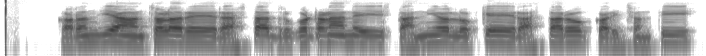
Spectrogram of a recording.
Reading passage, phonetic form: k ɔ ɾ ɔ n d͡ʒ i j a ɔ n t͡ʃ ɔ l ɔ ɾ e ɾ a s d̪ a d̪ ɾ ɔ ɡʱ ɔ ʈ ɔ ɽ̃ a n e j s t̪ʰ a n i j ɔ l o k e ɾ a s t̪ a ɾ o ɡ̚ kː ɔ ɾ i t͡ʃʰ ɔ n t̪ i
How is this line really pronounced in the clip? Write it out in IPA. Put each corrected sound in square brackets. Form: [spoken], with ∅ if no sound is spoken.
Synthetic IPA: k ɔ ɾ ɔ n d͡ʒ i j a ɔ n t͡ʃ ɔ [ɭ] ɔ ɾ e ɾ a s [t̪] a d̪ ɾ [u] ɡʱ ɔ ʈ ɔ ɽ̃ a n e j s t̪ʰ a n i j ɔ l o k e ɾ a s t̪ a ɾ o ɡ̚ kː ɔ ɾ i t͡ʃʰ ɔ n t̪ i

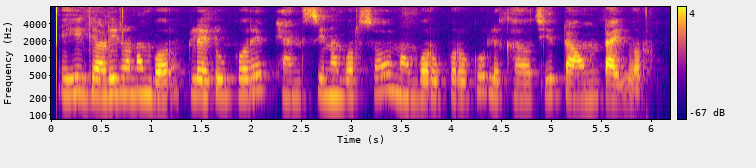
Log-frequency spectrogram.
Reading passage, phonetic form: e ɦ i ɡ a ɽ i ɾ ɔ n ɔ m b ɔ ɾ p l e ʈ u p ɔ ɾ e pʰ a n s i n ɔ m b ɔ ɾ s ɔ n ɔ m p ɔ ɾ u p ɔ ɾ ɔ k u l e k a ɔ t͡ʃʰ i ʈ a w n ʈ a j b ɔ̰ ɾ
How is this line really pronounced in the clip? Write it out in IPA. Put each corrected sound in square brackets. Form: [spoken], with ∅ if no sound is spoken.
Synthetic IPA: e ɦ i ɡ a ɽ i ɾ ɔ n ɔ m b ɔ ɾ p l e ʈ u p ɔ ɾ e pʰ a n s i n ɔ m b ɔ ɾ s ɔ n ɔ m [b] ɔ ɾ u p ɔ ɾ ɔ k u l e [kʰ] a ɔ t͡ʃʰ i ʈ a w n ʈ a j b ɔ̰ ɾ

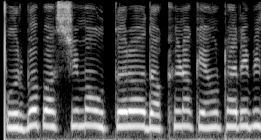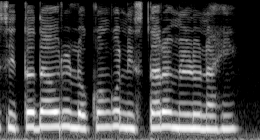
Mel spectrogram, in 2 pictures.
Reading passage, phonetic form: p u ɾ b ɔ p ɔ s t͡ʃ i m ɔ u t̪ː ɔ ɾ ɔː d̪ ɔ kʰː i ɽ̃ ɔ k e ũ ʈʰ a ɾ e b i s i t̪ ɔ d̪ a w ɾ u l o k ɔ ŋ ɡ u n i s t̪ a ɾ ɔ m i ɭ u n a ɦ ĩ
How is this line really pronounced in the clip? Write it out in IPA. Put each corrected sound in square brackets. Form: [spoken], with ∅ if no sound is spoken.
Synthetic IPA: p u ɾ b ɔ p ɔ s t͡ʃ i m ɔ u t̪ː ɔ ɾ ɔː d̪ ɔ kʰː i ɽ̃ ɔ k e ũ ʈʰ a ɾ e b i s i t̪ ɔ d̪ a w ɾ u l o k ɔ ŋ [k] u n i s t̪ a ɾ ɔ m i ɭ u n a ɦ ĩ

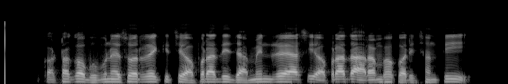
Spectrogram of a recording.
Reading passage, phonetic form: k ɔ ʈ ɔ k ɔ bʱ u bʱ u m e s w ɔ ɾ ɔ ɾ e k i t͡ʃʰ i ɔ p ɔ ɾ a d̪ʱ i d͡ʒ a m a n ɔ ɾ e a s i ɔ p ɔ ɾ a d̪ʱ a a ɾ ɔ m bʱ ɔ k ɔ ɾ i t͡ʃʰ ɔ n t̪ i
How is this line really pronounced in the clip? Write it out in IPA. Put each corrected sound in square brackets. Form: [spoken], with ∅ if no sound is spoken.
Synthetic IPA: k ɔ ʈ ɔ k ɔ bʱ u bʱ u [n] e s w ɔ ɾ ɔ ɾ e k i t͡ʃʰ i ɔ p ɔ ɾ a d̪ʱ i d͡ʒ a m [i] n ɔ ɾ e a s i ɔ p ɔ ɾ a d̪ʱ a a ɾ ɔ m bʱ ɔ k ɔ ɾ i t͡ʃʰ ɔ n t̪ i

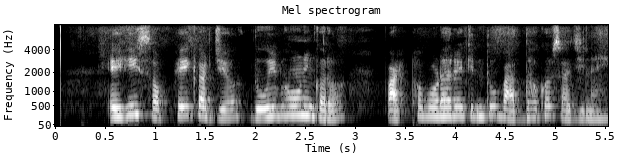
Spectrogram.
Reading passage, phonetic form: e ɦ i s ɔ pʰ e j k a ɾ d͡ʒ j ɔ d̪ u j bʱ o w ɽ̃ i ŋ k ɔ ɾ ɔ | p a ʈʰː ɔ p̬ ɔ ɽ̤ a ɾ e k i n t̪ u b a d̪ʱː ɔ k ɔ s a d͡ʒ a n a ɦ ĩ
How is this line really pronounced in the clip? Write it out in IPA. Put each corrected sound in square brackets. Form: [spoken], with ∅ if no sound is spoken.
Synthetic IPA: e ɦ i s ɔ pʰ e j k a ɾ d͡ʒ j ɔ d̪ u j bʱ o w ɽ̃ i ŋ k ɔ ɾ ɔ | p a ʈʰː ɔ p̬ ɔ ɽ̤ a ɾ e k i n t̪ u b a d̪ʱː ɔ k ɔ s a d͡ʒ [i] n a ɦ ĩ

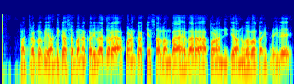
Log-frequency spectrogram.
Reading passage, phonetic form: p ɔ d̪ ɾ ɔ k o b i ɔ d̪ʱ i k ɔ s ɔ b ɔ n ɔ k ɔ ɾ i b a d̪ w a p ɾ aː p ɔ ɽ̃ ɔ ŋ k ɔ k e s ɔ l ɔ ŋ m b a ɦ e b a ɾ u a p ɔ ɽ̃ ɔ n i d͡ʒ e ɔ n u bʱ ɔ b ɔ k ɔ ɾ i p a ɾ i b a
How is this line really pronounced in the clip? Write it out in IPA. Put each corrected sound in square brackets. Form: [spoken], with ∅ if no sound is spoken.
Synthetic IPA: p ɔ [t̪] ɾ ɔ k o b i ɔ d̪ʱ i k ɔ s ɔ b ɔ n ɔ k ɔ ɾ i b a d̪ w a [∅] ɾ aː p ɔ ɽ̃ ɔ ŋ k ɔ k e s ɔ l ɔ [∅] m b a ɦ e b a ɾ [ɔ] a p ɔ ɽ̃ ɔ n i d͡ʒ e ɔ n u bʱ ɔ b ɔ k ɔ ɾ i p a ɾ i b [e]

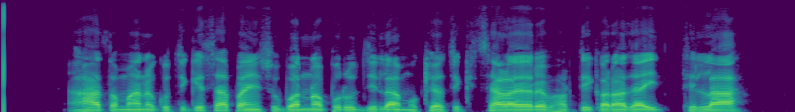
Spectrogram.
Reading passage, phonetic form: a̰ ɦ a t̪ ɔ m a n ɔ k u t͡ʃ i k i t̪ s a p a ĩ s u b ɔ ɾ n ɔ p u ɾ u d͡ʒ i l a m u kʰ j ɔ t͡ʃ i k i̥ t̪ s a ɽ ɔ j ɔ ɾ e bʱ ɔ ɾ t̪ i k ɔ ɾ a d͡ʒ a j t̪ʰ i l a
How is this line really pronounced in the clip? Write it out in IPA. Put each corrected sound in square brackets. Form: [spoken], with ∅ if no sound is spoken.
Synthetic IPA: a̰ ɦ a t̪ ɔ m a n ɔ k u t͡ʃ i k i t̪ s a p a ĩ s u b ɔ ɾ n ɔ p u ɾ u d͡ʒ i l a m u kʰ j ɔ t͡ʃ i k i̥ t̪ s a [ɭ] ɔ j ɔ ɾ e bʱ ɔ ɾ t̪ i k ɔ ɾ a d͡ʒ a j t̪ʰ i l a

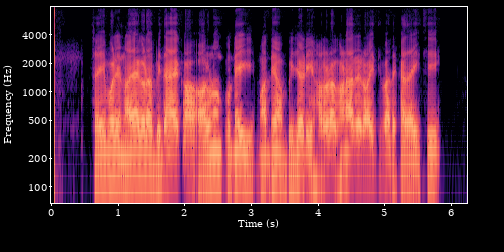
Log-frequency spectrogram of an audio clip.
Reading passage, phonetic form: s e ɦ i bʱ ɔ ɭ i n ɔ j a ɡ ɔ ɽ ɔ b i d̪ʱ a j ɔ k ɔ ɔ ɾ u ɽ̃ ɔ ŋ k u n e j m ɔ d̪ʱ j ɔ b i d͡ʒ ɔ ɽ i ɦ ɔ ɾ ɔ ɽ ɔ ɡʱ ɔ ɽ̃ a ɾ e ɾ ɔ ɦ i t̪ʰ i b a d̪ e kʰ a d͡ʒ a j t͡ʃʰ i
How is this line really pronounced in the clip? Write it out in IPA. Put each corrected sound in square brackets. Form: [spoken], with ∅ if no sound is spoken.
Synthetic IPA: s e ɦ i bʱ ɔ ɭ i n ɔ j a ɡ ɔ ɽ ɔ b i d̪ʱ a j ɔ k ɔ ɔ ɾ u ɽ̃ ɔ ŋ k u n e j m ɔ d̪ʱ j ɔ b i d͡ʒ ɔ ɽ i ɦ ɔ ɾ ɔ ɽ ɔ ɡʱ ɔ ɽ̃ a ɾ e ɾ ɔ ɦ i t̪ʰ i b a d̪ e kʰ a d͡ʒ a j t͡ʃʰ i

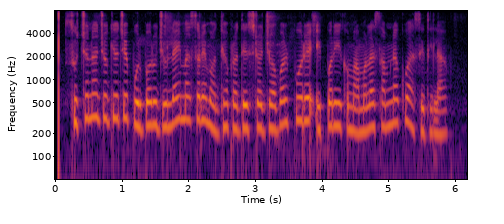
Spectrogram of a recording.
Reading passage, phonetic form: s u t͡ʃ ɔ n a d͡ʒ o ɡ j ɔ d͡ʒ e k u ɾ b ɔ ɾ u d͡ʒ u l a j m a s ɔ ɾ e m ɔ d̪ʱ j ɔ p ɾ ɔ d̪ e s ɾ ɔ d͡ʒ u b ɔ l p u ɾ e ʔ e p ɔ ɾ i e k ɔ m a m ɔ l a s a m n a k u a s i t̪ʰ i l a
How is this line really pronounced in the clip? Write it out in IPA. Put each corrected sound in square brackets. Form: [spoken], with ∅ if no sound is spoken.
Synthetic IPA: s u t͡ʃ ɔ n a d͡ʒ o ɡ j ɔ d͡ʒ e [p] u ɾ b ɔ ɾ u d͡ʒ u l a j m a s ɔ ɾ e m ɔ d̪ʱ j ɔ p ɾ ɔ d̪ e s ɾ ɔ d͡ʒ [ɔ] b ɔ l p u ɾ e ʔ e p ɔ ɾ i e k ɔ m a m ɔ l a s a m n a k u a s i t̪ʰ i l a

